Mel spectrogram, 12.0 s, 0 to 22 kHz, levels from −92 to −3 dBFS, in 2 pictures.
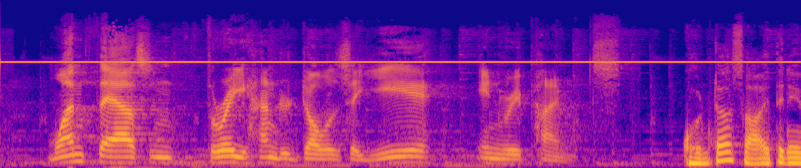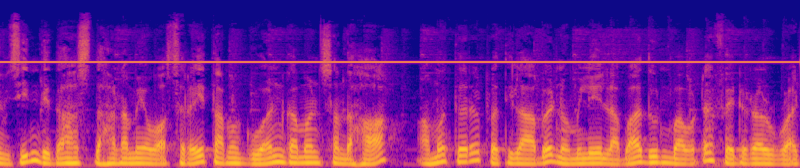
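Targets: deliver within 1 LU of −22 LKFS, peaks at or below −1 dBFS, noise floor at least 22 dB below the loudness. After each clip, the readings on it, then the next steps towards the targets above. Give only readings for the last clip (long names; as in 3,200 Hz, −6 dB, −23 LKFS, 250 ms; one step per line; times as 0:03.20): interfering tone 4,800 Hz; level of the tone −25 dBFS; integrated loudness −19.0 LKFS; sample peak −3.0 dBFS; target loudness −22.0 LKFS
→ notch filter 4,800 Hz, Q 30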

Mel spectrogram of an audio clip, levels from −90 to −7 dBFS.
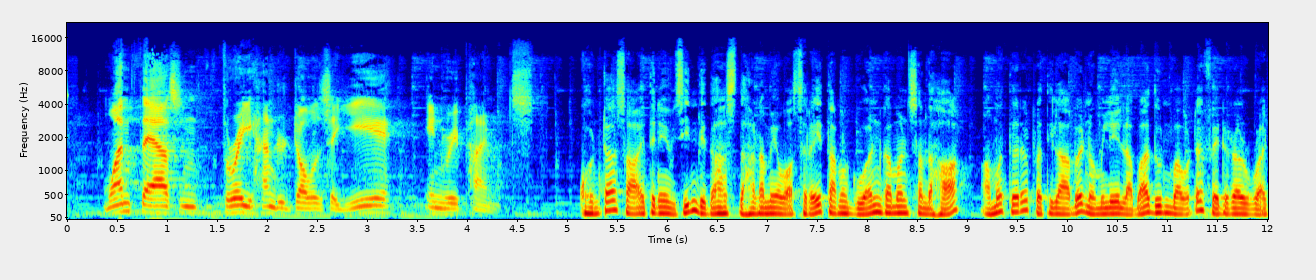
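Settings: interfering tone none found; integrated loudness −19.5 LKFS; sample peak −3.5 dBFS; target loudness −22.0 LKFS
→ level −2.5 dB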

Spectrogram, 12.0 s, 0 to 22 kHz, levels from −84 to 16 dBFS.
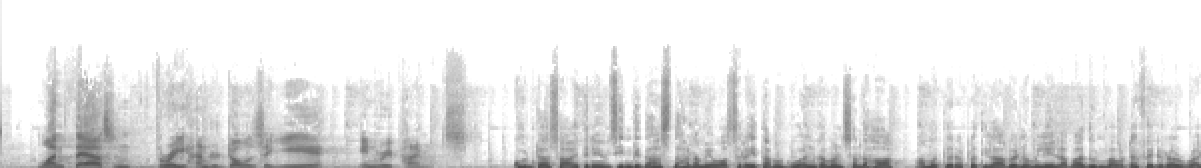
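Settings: integrated loudness −22.0 LKFS; sample peak −6.0 dBFS; background noise floor −53 dBFS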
